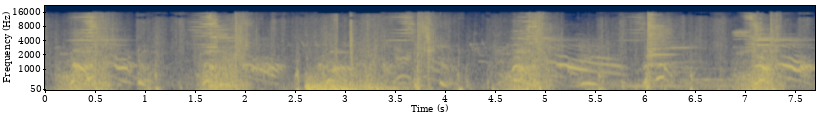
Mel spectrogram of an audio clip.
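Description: Metal blades clash sharply.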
